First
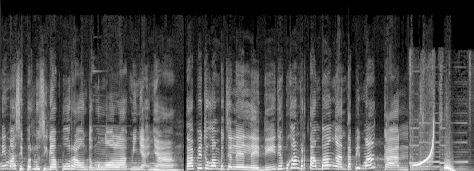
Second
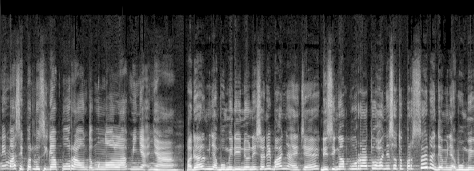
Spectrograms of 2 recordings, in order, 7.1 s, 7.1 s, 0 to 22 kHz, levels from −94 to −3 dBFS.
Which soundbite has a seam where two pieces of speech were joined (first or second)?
first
